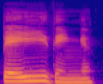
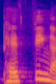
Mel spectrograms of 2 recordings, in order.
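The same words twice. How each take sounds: First: The th sound is voiced. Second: The th sound is voiceless. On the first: The speaker calls it right. "울림이 있는 th 소리인데요" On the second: The speaker calls it wrong. "bathing 아니에요"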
